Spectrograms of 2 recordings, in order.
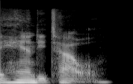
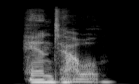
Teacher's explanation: We don't usually say handy towel. We link it and we say hand towel.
